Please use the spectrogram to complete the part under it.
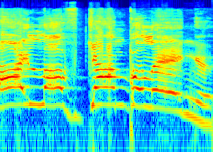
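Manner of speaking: mock, full-throated, shrill, very high shout. Retelling what a man one row behind yelled out, imitating someone shouting. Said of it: "he shouts at the top of his lungs".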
